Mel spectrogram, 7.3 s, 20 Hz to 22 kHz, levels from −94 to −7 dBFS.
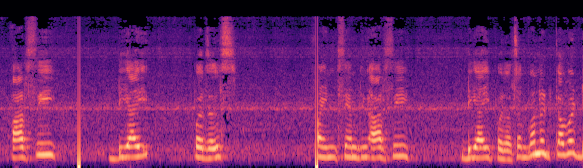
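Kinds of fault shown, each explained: invalid numbers at full scale: two loud bangs near 0.98 and 3.95 s, each 23 ms long; a calculation produced invalid values, pinning the output flat at one extreme, which fits 1024-sample blocks.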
